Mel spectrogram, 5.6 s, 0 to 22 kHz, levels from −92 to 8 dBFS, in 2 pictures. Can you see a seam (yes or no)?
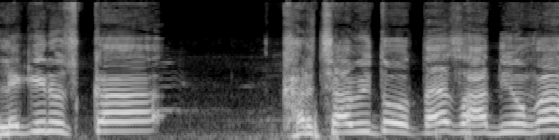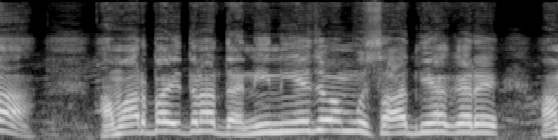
no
